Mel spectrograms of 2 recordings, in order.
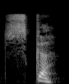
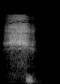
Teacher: The original SK sound, sk, is pronounced in the back of the throat. But the newer SH sound, sh, is pronounced in the front of the mouth. So the sound shifted from the back of the throat to the front of the mouth.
